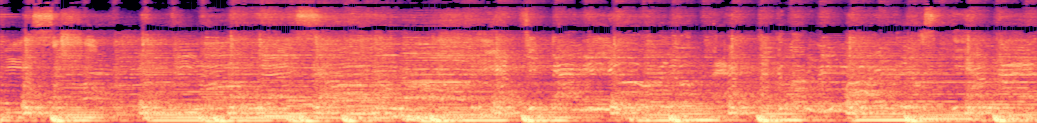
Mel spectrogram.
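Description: Loud live concert music: a band with heavy bass and a sung melody, the playing continuous throughout.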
